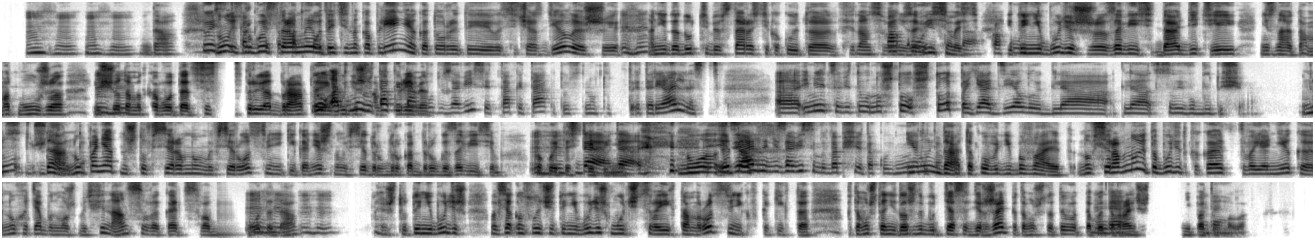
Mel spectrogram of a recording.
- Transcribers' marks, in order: tapping; other background noise; chuckle
- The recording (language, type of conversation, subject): Russian, podcast, Стоит ли сейчас ограничивать себя ради более комфортной пенсии?
- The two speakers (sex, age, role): female, 45-49, guest; female, 60-64, host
